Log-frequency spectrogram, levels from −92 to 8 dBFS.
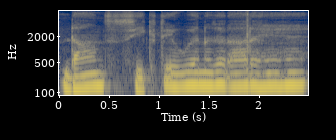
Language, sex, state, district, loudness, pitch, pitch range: Hindi, male, Bihar, Patna, -16 LUFS, 145 Hz, 135-150 Hz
